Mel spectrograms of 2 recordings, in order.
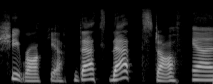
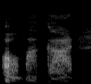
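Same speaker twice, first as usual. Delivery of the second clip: quiet whisper. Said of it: "and I whisper because I".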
